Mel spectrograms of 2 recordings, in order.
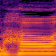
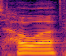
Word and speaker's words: Hoa: Yeah, like we were saying, you you called him Ho. I read it as Hoa. – it's spelled H-O-A. Yeah, H-O-A.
